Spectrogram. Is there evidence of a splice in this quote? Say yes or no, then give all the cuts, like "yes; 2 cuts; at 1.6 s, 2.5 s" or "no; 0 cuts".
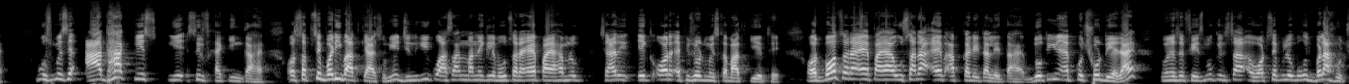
no; 0 cuts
